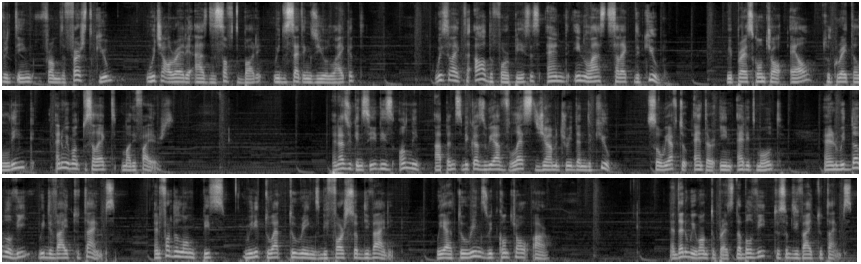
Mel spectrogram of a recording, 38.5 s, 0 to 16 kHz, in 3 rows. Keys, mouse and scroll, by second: 1.4 KP_0, 1.5 KP_Enter, 2.8-4.7 middle drag, 7.2-7.7 drag, 10.0 ctrl+l, 21.1 Tab, 21.8 a, 22.8 w, 24.1 w, 25.0 w, 26.7 Tab, 29.6 middle click, 30.3 ctrl+r, 33.7 a, 33.9 a, 34.2 w, 35.4 w, 38.2 middle click.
